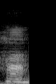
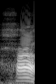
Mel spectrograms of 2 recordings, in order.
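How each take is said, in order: First: "হা" light and thin, throat relaxed; thin natural sound. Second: "হা" pressed from the throat, thick; thick throaty sound. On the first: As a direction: say "হা" thinly in the natural voice. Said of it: "আওয়াজ চিকন হবে". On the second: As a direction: squeeze the throat and make "হা" heavy. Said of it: "গলাকে চাপিয়ে". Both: Shown as a demonstration.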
